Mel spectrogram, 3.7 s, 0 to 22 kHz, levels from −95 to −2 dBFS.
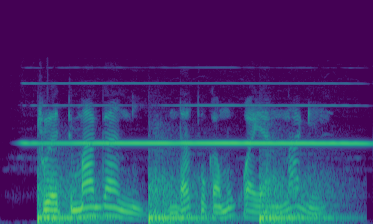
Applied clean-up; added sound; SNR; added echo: none; Wind instrument, woodwind instrument + Drum; -1 dB; none.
